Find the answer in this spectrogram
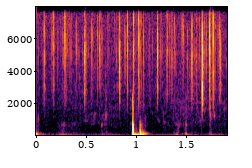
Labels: {"label": "biophony, double pulse", "recorder": "SoundTrap 300"}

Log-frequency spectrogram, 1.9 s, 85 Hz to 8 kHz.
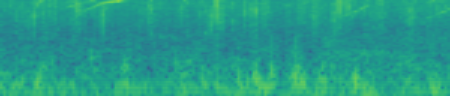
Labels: {"label": "biophony, dolphin", "recorder": "SoundTrap 500"}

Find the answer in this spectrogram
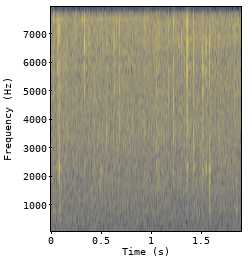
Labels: {"label": "ambient", "recorder": "HydroMoth"}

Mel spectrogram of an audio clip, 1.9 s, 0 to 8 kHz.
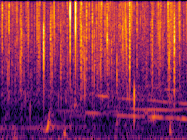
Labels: {"label": "biophony", "recorder": "SoundTrap 300"}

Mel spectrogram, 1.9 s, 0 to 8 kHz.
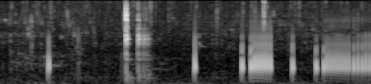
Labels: {"label": "biophony, knock croak", "recorder": "SoundTrap 300"}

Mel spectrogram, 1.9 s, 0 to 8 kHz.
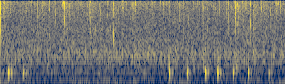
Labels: {"label": "biophony, pulse", "recorder": "SoundTrap 500"}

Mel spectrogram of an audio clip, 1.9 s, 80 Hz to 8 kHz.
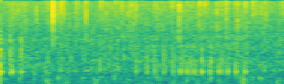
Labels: {"label": "biophony, rattle response", "recorder": "SoundTrap 500"}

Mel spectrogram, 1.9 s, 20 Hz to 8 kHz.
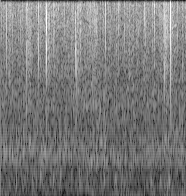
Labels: {"label": "biophony, rattle response", "recorder": "SoundTrap 500"}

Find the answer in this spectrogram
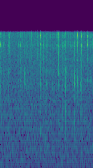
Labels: {"label": "ambient", "recorder": "HydroMoth"}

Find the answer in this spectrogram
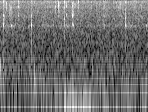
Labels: {"label": "ambient", "recorder": "HydroMoth"}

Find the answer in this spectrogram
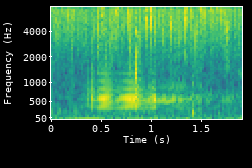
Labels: {"label": "biophony, croak", "recorder": "SoundTrap 500"}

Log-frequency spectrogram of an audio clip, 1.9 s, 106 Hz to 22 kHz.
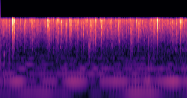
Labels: {"label": "biophony, midshipman", "recorder": "SoundTrap 500"}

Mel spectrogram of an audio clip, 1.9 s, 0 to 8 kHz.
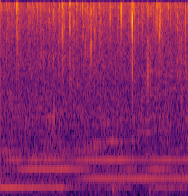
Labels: {"label": "anthrophony, boat engine", "recorder": "SoundTrap 500"}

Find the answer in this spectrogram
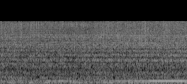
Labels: {"label": "anthrophony, boat engine", "recorder": "SoundTrap 500"}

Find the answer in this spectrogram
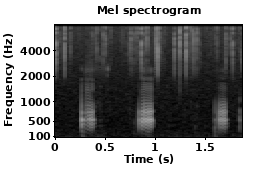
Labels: {"label": "biophony, knock croak", "recorder": "SoundTrap 300"}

